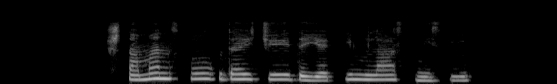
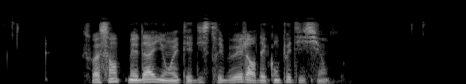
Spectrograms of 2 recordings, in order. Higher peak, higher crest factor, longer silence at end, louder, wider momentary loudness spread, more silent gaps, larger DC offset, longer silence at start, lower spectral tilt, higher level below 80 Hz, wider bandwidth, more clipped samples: second, -14 dBFS vs -6 dBFS; second, 16 dB vs 22 dB; second, 0.9 s vs 1.4 s; second, -29 LUFS vs -25 LUFS; first, 10 LU vs 6 LU; first, 1.22-1.27 s, 1.80-1.90 s, 3.35-3.45 s, 4.05-4.15 s, 4.42-4.48 s vs none; neither; first, 1.1 s vs 0.85 s; first, -6 dB/octave vs -4 dB/octave; second, -78 dBFS vs -50 dBFS; second, 7.8 kHz vs 9.4 kHz; neither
